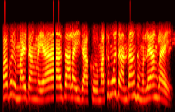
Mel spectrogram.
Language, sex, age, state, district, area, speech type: Bodo, female, 30-45, Assam, Baksa, rural, conversation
